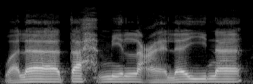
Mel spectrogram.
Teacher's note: Karena dia memiliki tanda baca fathah dibaca panjang. Sehingga la dibaca panjang. Mad tabi'i panjang 2 harokat.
